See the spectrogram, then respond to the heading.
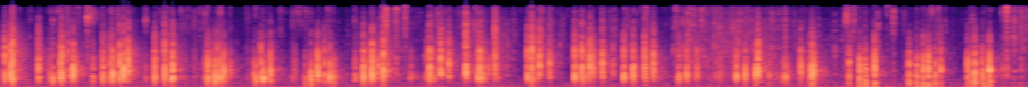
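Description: Long nails scratch and crinkle the gold foil fringe on a medium, hollow paper pumpkin piñata. Bright, papery crackles and rustles come in quick, dense bursts with brief pauses between them, each one stopping dry with almost no ring.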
